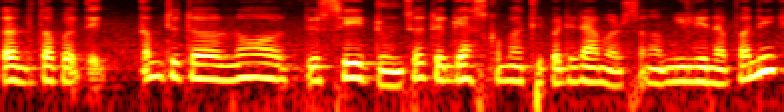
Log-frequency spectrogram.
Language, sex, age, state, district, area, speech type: Nepali, female, 45-60, West Bengal, Darjeeling, rural, spontaneous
